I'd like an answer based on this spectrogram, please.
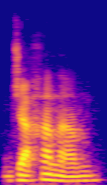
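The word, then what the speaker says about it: Jahannam: Um, but it is ja janam. That's how it's pronounced.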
